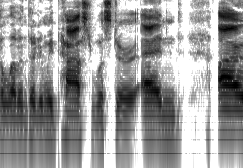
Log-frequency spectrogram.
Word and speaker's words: Worcester: How do you say Worcester? – Worcester. – Yeah. Absolutely. All those extra letters are just for nothing.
